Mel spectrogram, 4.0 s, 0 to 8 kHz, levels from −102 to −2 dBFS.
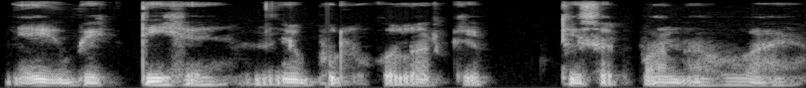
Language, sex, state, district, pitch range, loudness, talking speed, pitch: Hindi, male, Chhattisgarh, Raigarh, 100-120 Hz, -24 LUFS, 180 wpm, 105 Hz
